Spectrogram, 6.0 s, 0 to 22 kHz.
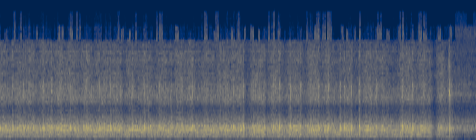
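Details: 1996 Ford F350 7.3 Power Stroke, not yet run by owner, unfixed after dealer work: starter spins the engine at an even steady rate, never fires; crank no start, fuel pressure untested, cause suspected, not confirmed.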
